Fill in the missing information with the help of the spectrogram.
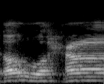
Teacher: এই হাটা গলার ভেতর থেকে উচ্চারণ হবে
